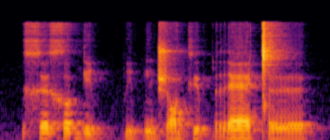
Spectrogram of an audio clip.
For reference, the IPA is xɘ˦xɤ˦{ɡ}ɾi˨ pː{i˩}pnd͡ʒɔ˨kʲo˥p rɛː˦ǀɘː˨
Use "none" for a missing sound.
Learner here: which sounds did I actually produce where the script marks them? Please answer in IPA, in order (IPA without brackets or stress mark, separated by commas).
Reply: ɡ, i˩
